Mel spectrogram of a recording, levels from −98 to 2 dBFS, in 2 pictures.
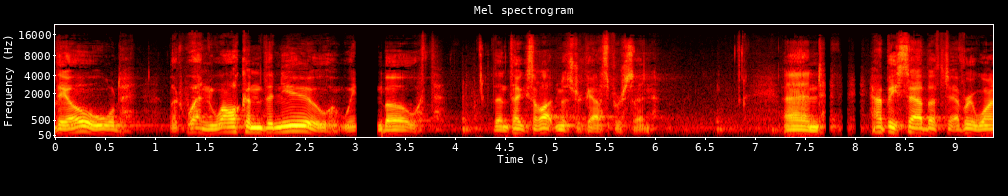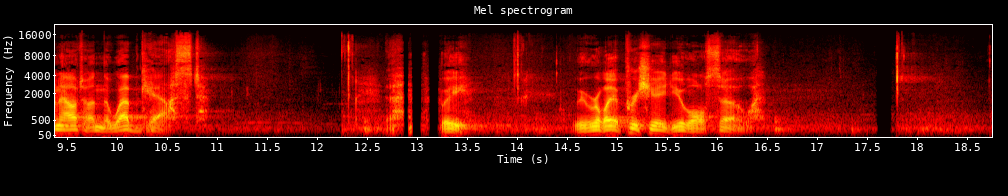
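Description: Four short muted gaps, each entered with a brief 20 ms fade, cut the sound at 2.99 s (about 0.21 s of silence), at 7.68 s (scattered holes over 0.34 s), at 12.84 s (scattered holes over 0.34 s, the longest 85 ms) and at 17.58 s (about 0.13 s). These are digital broadcast dropouts: the receiver lost or rejected corrupt frames, which fits frames of about 43 ms, and muted until clean ones returned, so that audio is gone.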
